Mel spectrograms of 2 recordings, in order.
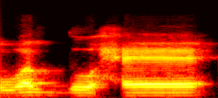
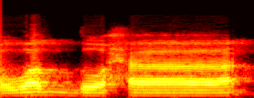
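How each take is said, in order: First: The final vowel is tilted toward an 'e'. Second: The final vowel is an open 'a' sound.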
